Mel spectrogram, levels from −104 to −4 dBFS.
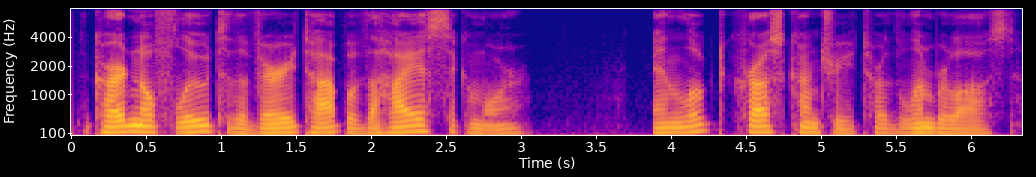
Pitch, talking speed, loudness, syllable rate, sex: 115 Hz, 170 wpm, -20 LUFS, 5.8 syllables/s, male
